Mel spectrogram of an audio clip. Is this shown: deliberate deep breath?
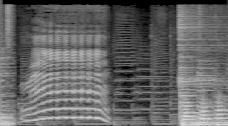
no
